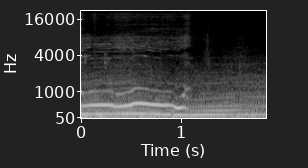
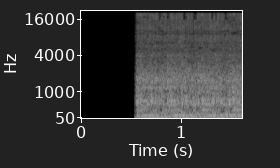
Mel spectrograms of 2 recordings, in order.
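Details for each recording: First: 2011 Chevrolet Cruze 1.8L road test after repairing coolant in the wiring harness from a melted thermostat heater: smooth engine note climbing evenly through the gears with clean shifts and no misses; fuel trims good, no trouble codes. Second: 2011 Chevy Cruze 1.8L with multiple codes (P0171 lean, O2 sensor circuit low, knock sensor), coolant found in wiring harness from melted thermostat heater: engine catches and lopes unevenly at idle; rough idle from lean condition.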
